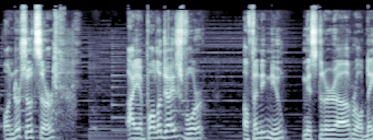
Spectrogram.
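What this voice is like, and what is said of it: Put-on accent. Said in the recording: “I'm focusing so hard to keep that accent.”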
